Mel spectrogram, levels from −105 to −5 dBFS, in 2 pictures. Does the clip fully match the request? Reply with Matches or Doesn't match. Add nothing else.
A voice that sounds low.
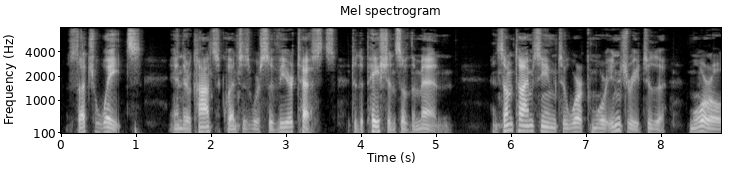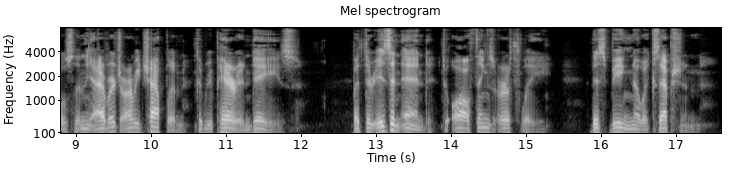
Matches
